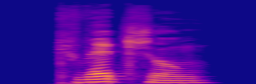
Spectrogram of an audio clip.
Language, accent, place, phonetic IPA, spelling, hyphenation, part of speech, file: German, Germany, Berlin, [ˈkvɛt͡ʃʊŋ], Quetschung, Quet‧schung, noun, De-Quetschung.ogg
- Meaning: contusion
